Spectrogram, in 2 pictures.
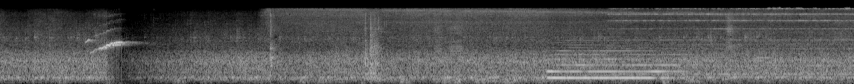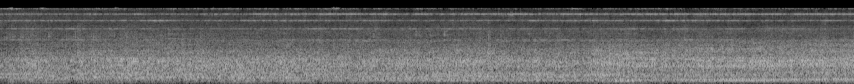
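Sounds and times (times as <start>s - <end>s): train rolling rumble: 0.0s - 17.0s
steel wheels squealing: 4.3s - 17.0s
train horn blast: 5.4s - 7.0s.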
